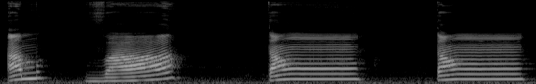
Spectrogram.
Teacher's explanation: نون کو ہم چھپائیں گے, زبان تالو سے نہیں لگانی, اخفا کرنا ہے 2 سیکنڈ کے لیے, منہ میں رکھنا ہے, نون کو چھپانا ہے.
